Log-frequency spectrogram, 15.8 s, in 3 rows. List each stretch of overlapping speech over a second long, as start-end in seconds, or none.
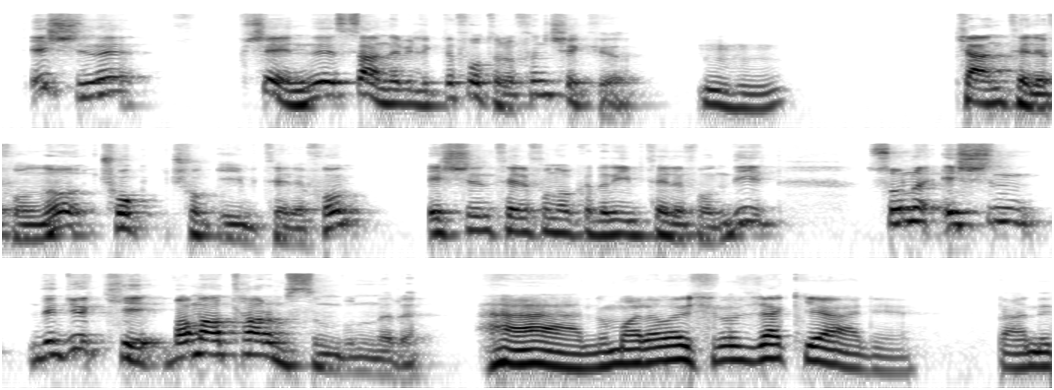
none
